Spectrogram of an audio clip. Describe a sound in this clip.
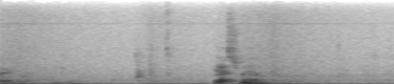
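A man speaks calmly across a small room, heard from a short distance.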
